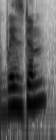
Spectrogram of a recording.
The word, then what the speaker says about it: WSDM: Director of Stanford's Women and Sex Differences in Medicine, or WSDM, pronounced Wisdom Center.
